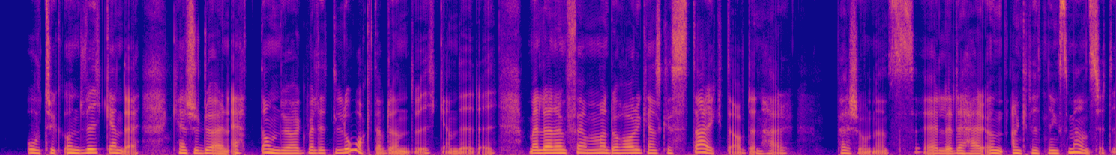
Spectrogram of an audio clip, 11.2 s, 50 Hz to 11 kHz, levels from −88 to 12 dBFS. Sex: female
